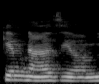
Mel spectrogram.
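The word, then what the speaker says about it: Gymnasium: question for word oh gimnasium it's a hard G gimnasium yeah they're the the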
